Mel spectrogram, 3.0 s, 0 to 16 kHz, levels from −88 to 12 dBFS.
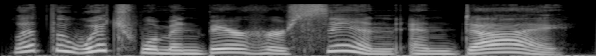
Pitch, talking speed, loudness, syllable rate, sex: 230 Hz, 180 wpm, -16 LUFS, 3.6 syllables/s, female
